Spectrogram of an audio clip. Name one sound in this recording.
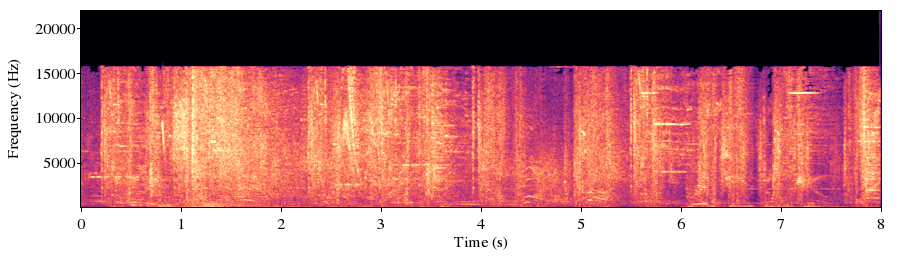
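Game spell effects whoosh, zap and crackle in a fast fight.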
